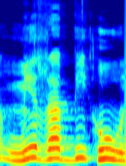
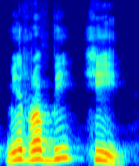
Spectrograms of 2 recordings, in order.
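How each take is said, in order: First: هو said as "hu", the rejected ending; میر ربی هو with a "hu" ending, marked as wrong; wrong form. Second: هی said as "hi" after the kasra; میر ربی هی ending in "hi", the correct reading; correct form. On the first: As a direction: say ربی هو with "hu" to show the mistake. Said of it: "نه". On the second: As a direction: say ربی هی with a clear "hi". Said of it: "بعد کسره آمده". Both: Shown as a demonstration.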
